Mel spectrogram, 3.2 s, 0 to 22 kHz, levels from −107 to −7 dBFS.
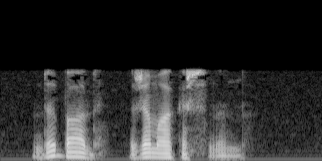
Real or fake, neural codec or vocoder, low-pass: real; none; 3.6 kHz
